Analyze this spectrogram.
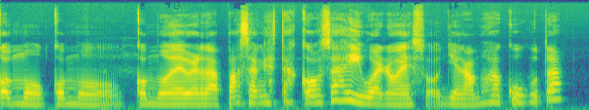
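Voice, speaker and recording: A woman with a Caracas Venezuelan accent at a moderate pace. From Venezuela, Caracas. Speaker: TV and comedy producer. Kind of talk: casual interview.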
